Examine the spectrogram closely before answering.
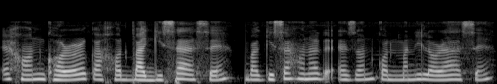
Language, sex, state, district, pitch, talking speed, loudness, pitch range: Assamese, female, Assam, Kamrup Metropolitan, 225 Hz, 120 wpm, -20 LUFS, 215-245 Hz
